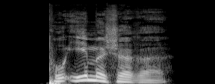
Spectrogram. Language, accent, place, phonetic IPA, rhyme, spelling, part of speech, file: German, Germany, Berlin, [poˈeːmɪʃəʁə], -eːmɪʃəʁə, poemischere, adjective, De-poemischere.ogg
- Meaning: inflection of poemisch: 1. strong/mixed nominative/accusative feminine singular comparative degree 2. strong nominative/accusative plural comparative degree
